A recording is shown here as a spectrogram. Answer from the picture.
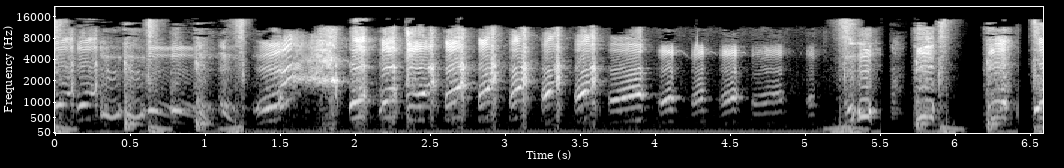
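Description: Hard, high-pitched laughter in rapid bursts, several a second, going on without a break.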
